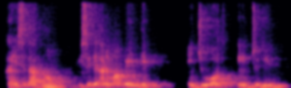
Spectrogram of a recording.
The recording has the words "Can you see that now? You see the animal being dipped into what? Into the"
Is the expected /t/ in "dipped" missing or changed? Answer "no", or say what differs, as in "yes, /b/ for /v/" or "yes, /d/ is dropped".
yes, /t/ is dropped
